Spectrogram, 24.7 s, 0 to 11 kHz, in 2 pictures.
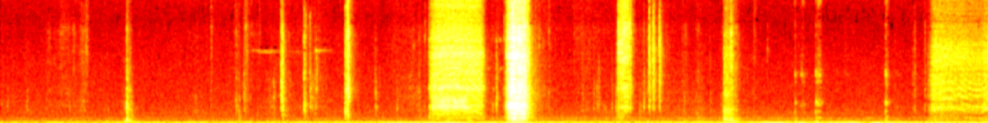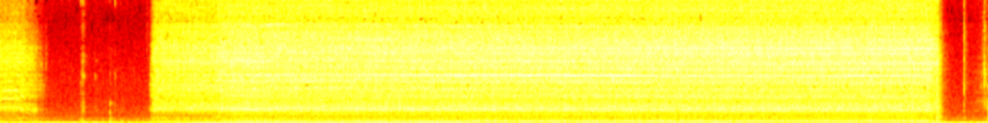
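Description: Scattered clicks and handling knocks, one of them sharp and loud about six seconds in. From about fourteen seconds in, a small electric drill with a 2 mm bit runs steadily for about ten seconds, then stops.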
